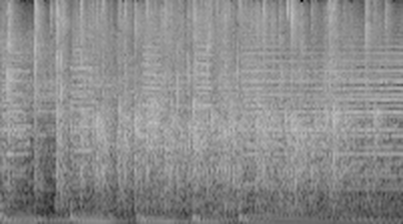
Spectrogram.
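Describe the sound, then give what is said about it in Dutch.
Loud, sustained applause from a television studio audience welcoming Japanese tidying expert Marie Kondo as a guest, a dense wash of many hands clapping at once that stays steady for the whole stretch, with no one talking over it. “Mag ik eerst, eh, allereerst een davend applaus”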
